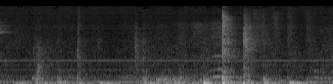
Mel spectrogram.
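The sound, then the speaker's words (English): A chair is shifted around, a series of knocks and scraping bumps with one louder clunk partway through, over a low hum and faint background voices. “Take him down and move that chair.”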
